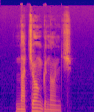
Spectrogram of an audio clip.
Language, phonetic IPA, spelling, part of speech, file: Polish, [naˈt͡ɕɔ̃ŋɡnɔ̃ɲt͡ɕ], naciągnąć, verb, Pl-naciągnąć.ogg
